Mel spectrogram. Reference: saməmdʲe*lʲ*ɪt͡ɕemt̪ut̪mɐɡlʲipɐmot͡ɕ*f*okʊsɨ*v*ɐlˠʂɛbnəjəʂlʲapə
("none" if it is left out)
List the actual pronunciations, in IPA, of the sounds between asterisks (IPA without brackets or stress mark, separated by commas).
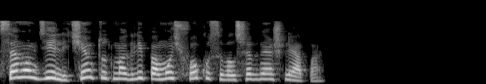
lʲ, f, v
